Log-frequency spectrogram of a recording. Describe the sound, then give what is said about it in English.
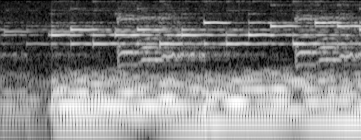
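A short burst of melodic music kicks in after a brief quiet moment and plays steadily, with sustained tones shifting in pitch over a full, even backing and no voices. “By the way, that's my song.”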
